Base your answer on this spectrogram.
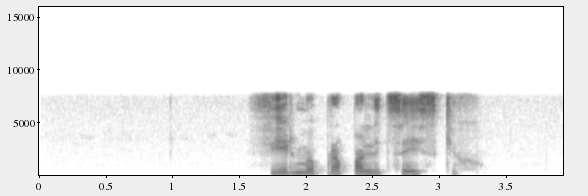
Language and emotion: Russian, neutral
